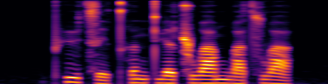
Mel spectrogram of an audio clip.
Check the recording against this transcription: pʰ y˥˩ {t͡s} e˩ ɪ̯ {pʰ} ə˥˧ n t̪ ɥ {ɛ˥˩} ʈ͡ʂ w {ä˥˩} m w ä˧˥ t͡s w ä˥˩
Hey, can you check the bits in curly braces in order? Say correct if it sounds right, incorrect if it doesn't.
correct, incorrect, correct, incorrect

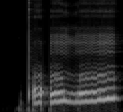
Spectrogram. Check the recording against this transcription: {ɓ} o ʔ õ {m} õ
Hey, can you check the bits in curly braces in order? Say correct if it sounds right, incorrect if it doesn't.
incorrect, correct

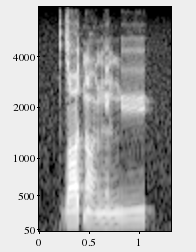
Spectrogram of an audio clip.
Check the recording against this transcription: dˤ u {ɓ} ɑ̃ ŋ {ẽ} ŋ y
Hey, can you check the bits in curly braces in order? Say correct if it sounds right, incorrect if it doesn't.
incorrect, correct

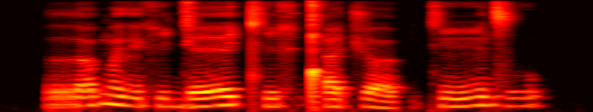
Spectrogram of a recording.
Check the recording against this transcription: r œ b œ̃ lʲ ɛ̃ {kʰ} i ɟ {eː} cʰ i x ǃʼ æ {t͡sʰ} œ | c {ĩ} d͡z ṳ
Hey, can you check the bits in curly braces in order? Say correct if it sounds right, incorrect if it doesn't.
incorrect, correct, incorrect, incorrect

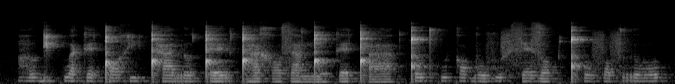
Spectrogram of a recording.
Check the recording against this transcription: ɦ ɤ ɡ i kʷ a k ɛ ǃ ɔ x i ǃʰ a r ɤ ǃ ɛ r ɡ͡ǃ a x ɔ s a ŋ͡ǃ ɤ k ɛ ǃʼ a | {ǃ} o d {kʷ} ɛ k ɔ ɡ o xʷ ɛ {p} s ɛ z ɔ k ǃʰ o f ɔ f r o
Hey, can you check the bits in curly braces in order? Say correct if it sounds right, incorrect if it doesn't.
correct, correct, incorrect

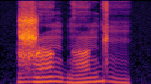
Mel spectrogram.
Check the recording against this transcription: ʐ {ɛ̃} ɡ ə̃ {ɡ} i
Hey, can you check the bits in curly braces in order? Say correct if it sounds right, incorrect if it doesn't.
incorrect, correct

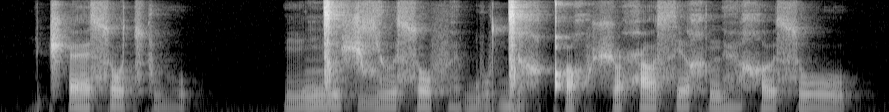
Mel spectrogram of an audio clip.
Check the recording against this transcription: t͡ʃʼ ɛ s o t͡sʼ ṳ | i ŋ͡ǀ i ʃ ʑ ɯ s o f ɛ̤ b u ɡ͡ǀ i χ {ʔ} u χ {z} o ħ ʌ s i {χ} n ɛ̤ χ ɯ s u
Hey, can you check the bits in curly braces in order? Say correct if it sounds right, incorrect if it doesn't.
incorrect, incorrect, correct

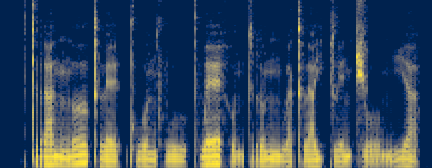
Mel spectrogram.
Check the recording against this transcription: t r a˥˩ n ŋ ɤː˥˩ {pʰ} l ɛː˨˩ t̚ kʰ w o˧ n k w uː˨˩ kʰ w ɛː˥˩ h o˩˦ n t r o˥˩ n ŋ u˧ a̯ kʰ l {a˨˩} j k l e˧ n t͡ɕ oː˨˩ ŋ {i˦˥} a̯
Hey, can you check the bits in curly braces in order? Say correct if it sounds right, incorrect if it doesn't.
incorrect, incorrect, incorrect

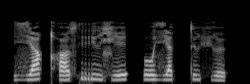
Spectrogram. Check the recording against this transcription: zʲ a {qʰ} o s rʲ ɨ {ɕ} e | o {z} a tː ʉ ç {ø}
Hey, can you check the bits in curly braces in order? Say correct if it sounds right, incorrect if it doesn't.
correct, correct, incorrect, correct

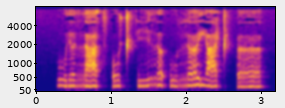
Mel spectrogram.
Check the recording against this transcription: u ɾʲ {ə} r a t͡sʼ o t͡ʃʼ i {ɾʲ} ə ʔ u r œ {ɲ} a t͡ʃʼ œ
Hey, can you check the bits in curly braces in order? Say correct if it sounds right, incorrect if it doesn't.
correct, incorrect, incorrect

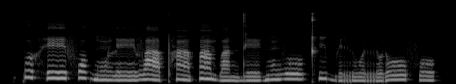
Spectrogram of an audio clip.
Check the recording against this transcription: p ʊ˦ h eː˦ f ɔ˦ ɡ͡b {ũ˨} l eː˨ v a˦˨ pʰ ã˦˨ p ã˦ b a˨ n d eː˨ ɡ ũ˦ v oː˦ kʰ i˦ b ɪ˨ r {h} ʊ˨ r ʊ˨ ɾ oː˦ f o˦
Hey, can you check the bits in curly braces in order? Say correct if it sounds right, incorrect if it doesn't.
correct, incorrect

